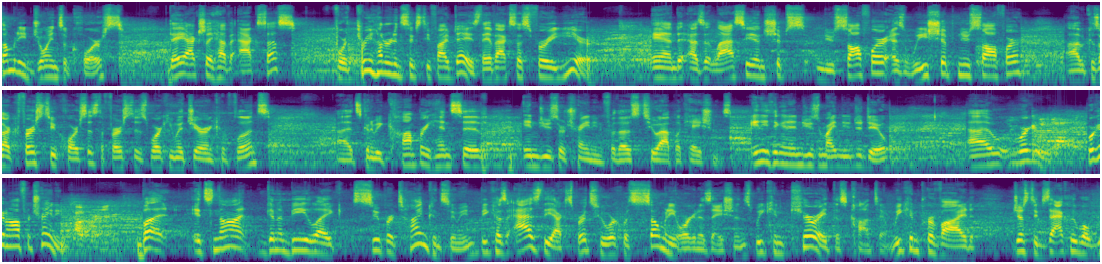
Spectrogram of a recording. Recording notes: Recorded at the hotel bar after finally arriving from Barcelona airport's customs line.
